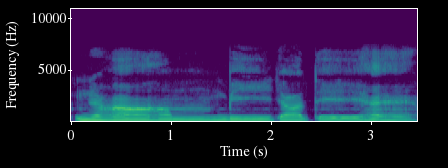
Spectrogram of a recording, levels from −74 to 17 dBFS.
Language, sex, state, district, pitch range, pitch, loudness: Hindi, male, Madhya Pradesh, Bhopal, 135-140 Hz, 140 Hz, -15 LUFS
